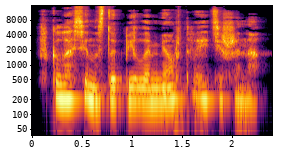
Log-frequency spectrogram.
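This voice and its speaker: A woman reading a first-person fantasy novel aloud, speaking expressively and dropping to a hush in intimate passages. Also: on the low side, level tone, moderate pace, vocal fry, husky. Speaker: audiobook narrator.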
